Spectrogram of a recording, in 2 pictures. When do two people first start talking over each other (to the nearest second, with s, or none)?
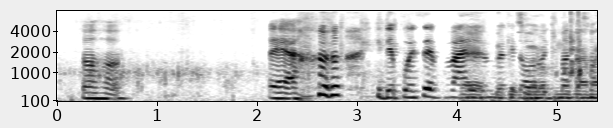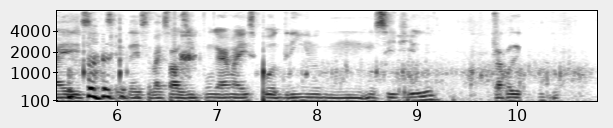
4 s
